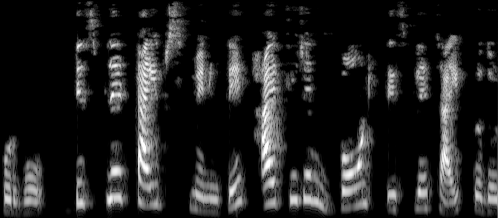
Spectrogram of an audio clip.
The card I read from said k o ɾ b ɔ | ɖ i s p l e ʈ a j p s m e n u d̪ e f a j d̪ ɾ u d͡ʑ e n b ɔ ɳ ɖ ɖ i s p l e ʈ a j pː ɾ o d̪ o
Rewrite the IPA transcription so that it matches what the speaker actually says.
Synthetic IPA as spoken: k o ɾ b o | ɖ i s p l e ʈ a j p s m e n u t̪ e h a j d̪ ɾ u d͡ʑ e n b ɔ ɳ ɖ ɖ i s p l e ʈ a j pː ɾ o d̪ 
